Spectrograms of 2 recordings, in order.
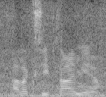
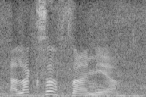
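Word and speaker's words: alexithymia: Oops, new pronunciation here. Okay. Um sorry, alexathyia. I've been mispronouncing this word incorrectly. Um I think I think it's pronounced I'm going to go with this guy here. They say it's pronounced alexathyia. Last time I was saying Alexia cuz I heard a couple of guys in an interview they was they were saying Alexia and prior to that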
